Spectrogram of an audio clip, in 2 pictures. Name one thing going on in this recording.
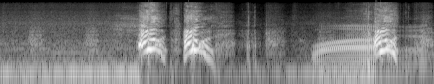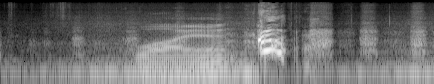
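A dog barks sharply a few times.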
